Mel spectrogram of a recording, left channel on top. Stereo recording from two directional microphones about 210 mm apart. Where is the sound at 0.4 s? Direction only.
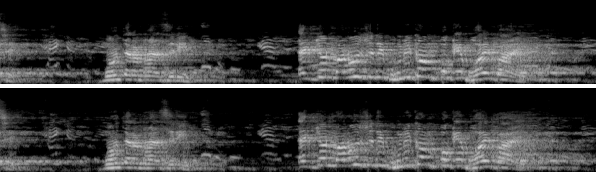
65° right (ahead or behind).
